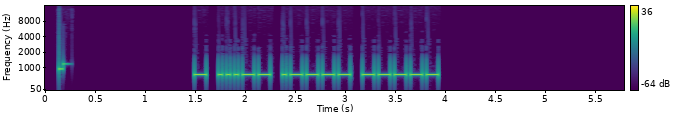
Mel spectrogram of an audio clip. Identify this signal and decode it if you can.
Morse code, heard as a keyed tone, about 30 wpm, 700 Hz. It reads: T310
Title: Numbers - Contest Style - 4-Digit 30wpm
